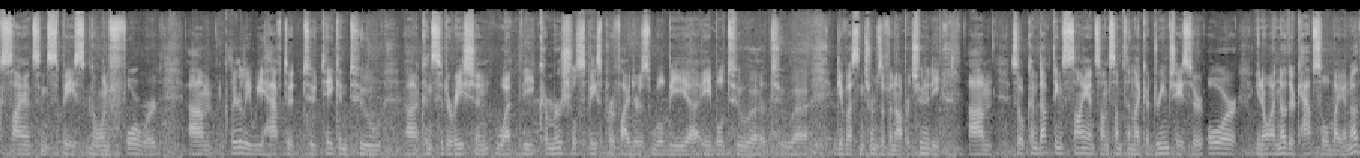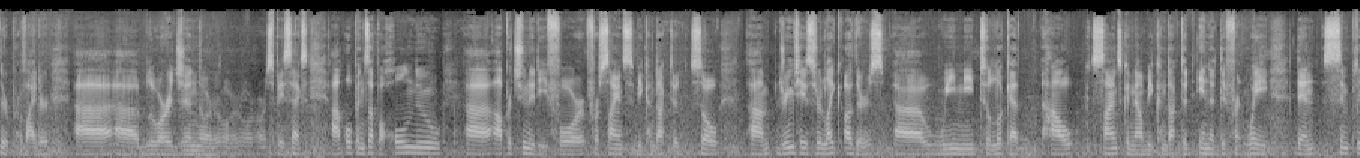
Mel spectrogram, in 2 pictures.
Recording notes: Recorded at the conference. The Montreal Space Symposium is a new conference that was conceived of and organized by students. Registration was free and they confirmed 400 registrations with approximately 300 attending the keynote.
